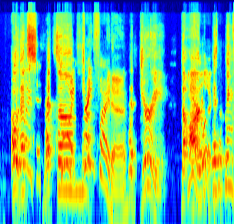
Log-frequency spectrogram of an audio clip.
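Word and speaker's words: Juri: Yeah, it's Jury with a J. But I think you could pronounce it Yuri.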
